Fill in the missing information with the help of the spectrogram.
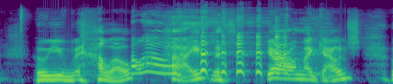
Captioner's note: laughs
